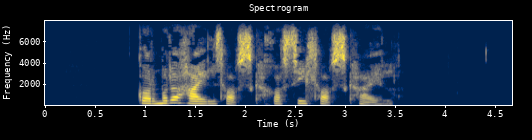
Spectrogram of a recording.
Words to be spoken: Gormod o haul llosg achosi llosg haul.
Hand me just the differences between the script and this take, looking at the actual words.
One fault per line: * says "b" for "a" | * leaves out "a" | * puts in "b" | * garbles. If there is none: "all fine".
all fine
